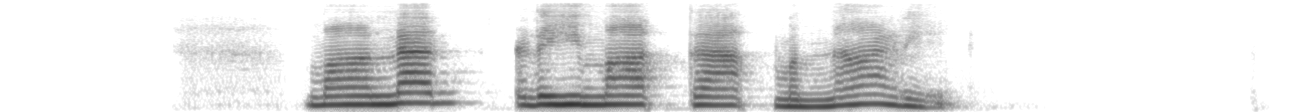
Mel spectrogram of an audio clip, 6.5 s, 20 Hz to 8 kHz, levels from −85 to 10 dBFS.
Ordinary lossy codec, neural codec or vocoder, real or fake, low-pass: MP3, 64 kbps; codec, 16 kHz, 1.1 kbps, Voila-Tokenizer; fake; 7.2 kHz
